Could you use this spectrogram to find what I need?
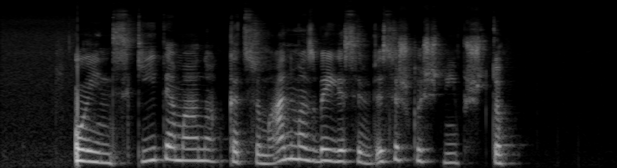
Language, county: Lithuanian, Vilnius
